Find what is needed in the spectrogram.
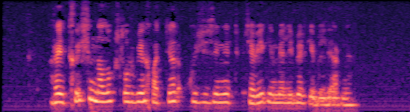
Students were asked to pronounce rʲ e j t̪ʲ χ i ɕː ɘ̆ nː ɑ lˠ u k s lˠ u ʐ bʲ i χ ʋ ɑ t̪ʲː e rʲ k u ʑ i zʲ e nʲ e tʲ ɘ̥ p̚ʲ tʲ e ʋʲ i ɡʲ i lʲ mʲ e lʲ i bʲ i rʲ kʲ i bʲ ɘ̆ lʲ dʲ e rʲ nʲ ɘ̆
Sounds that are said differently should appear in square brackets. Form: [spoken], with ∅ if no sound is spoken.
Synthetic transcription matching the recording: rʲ e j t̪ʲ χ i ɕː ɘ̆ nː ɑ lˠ u k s lˠ u ʐ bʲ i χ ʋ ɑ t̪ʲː e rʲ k u ʑ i zʲ e nʲ e tʲ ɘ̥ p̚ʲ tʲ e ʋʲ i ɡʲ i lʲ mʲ e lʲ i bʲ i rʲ [ɡʲ] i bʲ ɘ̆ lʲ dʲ e rʲ nʲ ɘ̆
